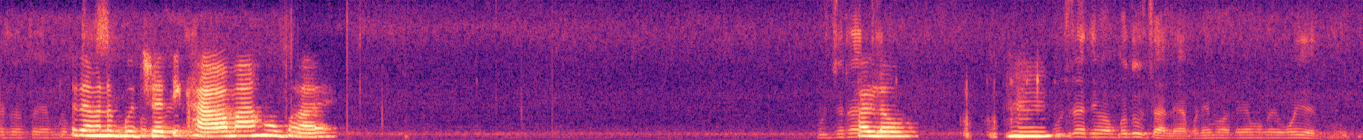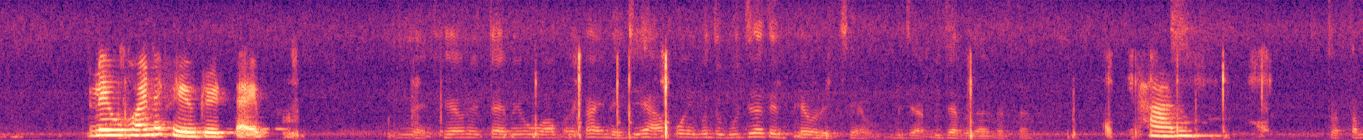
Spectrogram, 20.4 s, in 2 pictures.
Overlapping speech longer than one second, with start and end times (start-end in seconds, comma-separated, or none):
0.6-1.8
